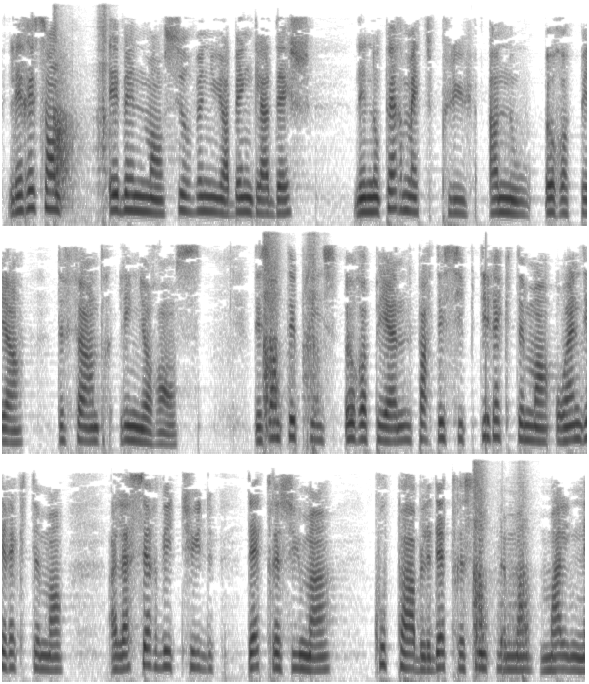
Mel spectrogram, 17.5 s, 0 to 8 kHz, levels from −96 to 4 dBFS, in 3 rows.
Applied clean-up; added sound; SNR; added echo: neural mask model RNNoise.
